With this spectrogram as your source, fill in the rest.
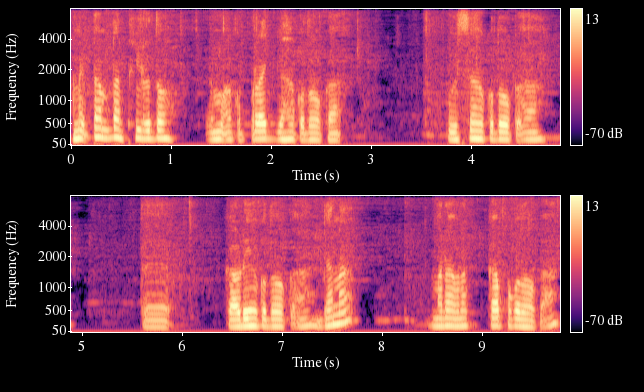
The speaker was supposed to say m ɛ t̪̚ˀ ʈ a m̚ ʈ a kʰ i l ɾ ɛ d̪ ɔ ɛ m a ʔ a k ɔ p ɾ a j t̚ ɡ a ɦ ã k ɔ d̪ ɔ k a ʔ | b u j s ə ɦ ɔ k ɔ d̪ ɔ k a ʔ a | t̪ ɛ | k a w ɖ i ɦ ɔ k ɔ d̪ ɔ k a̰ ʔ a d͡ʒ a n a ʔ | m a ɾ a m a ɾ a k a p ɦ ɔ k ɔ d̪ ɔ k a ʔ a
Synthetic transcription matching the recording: m ɛ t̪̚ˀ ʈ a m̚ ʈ a pʰ i l ɾ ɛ d̪ ɔ ɛ m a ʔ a k ɔ p ɾ a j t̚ ɡ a ɦ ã k ɔ d̪ ɔ k a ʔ | p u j s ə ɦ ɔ k ɔ d̪ ɔ k a ʔ a | t̪ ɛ | k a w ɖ i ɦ ɔ k ɔ d̪ ɔ k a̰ ʔ a d͡ʒ a n a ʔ | m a ɾ a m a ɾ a k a p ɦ ɔ k ɔ d̪ ɔ k a ʔ a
